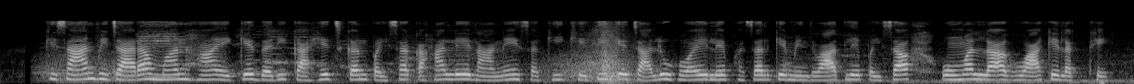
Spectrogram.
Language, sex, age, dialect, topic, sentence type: Chhattisgarhi, female, 18-24, Western/Budati/Khatahi, banking, statement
